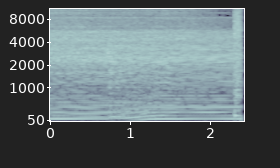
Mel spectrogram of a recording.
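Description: Black metal band's electric guitars holding sustained chords without drums, the chord sliding up to a new pitch about a second in.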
